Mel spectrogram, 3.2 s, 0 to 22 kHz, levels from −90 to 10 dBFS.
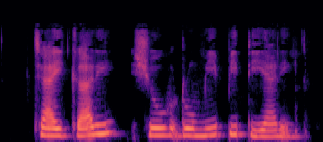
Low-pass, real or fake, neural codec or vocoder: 10.8 kHz; real; none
